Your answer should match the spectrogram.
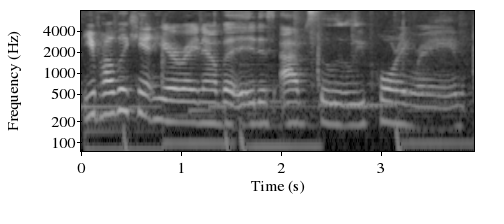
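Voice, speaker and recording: A woman's voice: mid-range voice, fairly even intonation, normal speed, music in the background. A woman in her late twenties talking to the camera at home in a casual, reflective vlog, with many "like" fillers. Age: 20s. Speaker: vlogger. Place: at home indoors.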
